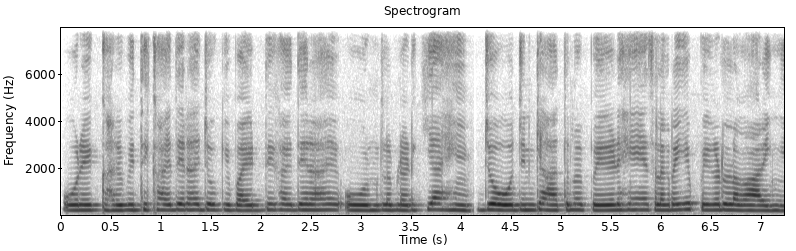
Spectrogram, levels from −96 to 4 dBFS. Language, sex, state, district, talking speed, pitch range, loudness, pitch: Hindi, female, Bihar, Lakhisarai, 265 wpm, 225-240 Hz, -22 LUFS, 230 Hz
